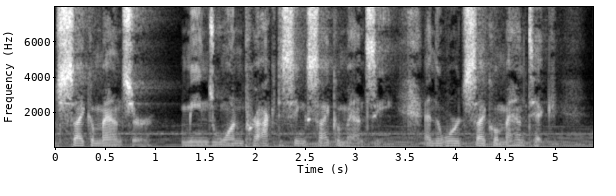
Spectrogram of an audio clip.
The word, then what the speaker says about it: psychomancy: of psycho men see the term psycho Mansi pronounced psycho Mansi is derived from two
